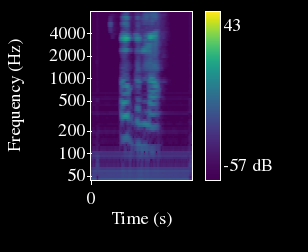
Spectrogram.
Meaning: 1. part of an estate which a widow could inherit 2. augment
- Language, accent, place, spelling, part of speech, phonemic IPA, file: French, France, Lyon, augment, noun, /oɡ.mɑ̃/, LL-Q150 (fra)-augment.wav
